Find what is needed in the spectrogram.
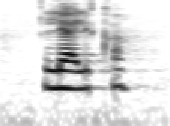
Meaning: doll, puppet (a toy in the form of a human)
- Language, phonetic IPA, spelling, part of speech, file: Belarusian, [ˈlʲalʲka], лялька, noun, Be-лялька.ogg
